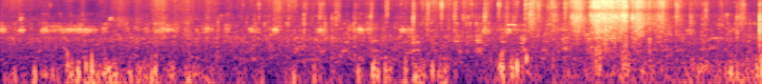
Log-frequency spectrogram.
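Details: Ducks fighting on ice, giving rough quacking calls amid constant broadband noise and scuffling, with short raspy bursts scattered through the recording.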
